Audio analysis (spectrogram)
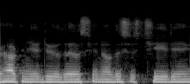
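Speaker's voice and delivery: usual speaking voice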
